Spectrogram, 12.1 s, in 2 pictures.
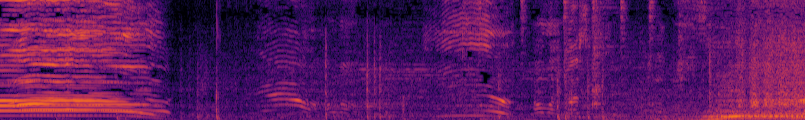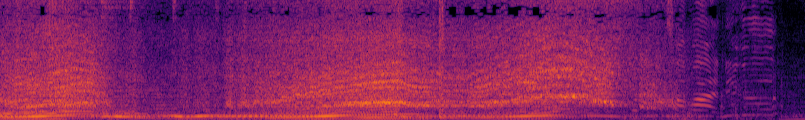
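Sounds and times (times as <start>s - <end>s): car engine revving: 4.4s - 11.3s.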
